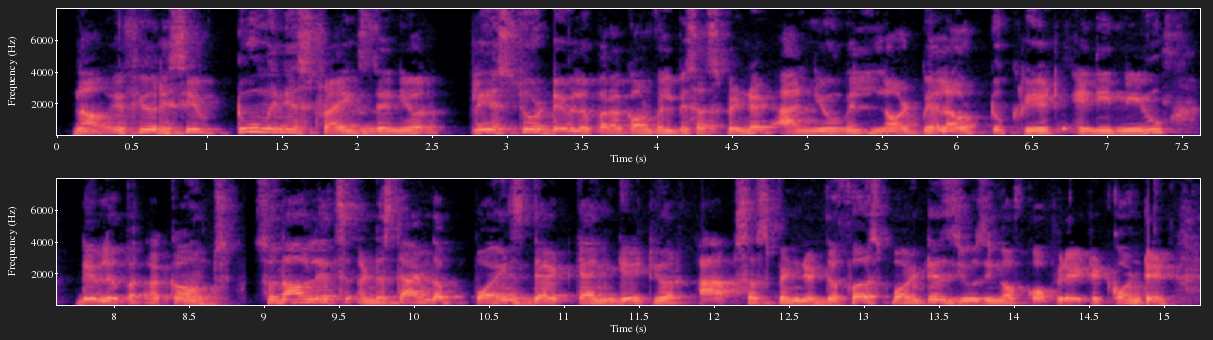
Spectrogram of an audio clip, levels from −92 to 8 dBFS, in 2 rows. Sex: male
